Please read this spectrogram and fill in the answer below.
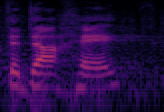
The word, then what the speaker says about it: didache: Now, I know it's didache because I actually went and said, I don't know how to pronounce that. And so in my study time, I went and found the little thing and clicked on the little icon that said it for me.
